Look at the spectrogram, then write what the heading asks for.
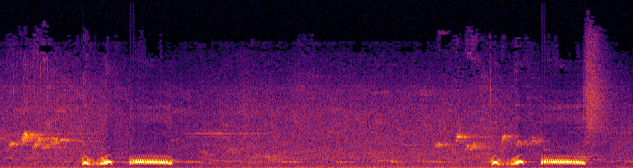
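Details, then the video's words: Calling female spotted dove urging a male to respond: two phrases about four seconds apart, each a pair of brief upslurred notes and a longer steady coo, with faint chirping in the distance. "Chim Cu Gáy Mái Thúc Trống Nhạy Bén. Tiếng Chim Cu Mái Gáy Kích Bổi"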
